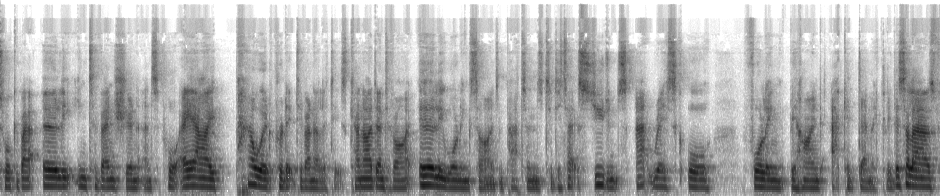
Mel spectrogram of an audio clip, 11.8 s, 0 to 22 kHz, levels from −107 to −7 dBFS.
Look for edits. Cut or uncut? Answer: uncut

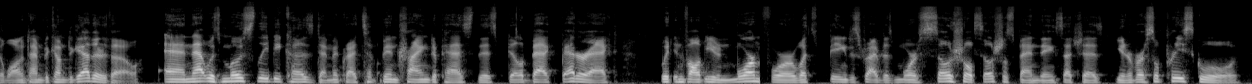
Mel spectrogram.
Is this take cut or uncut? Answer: cut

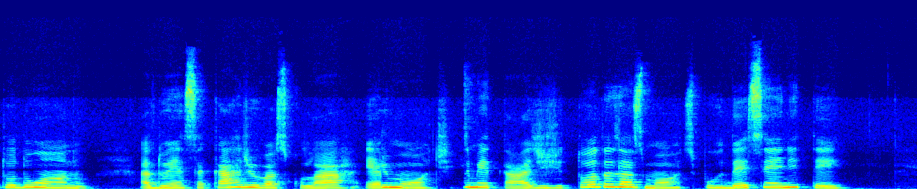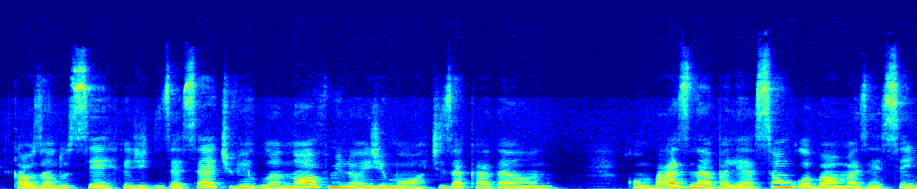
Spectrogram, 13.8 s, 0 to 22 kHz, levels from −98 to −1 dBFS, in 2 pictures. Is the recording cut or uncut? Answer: cut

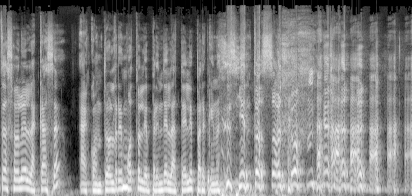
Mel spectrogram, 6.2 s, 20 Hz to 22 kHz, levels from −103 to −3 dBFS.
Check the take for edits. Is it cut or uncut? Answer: cut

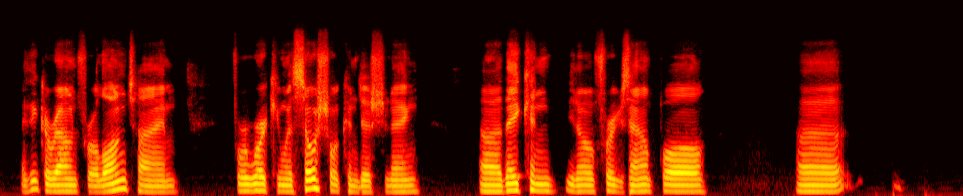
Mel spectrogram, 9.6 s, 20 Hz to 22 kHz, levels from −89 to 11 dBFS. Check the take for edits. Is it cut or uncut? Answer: uncut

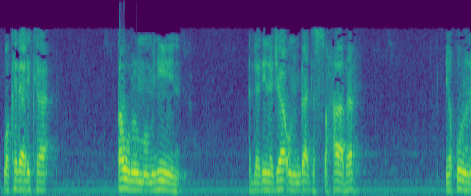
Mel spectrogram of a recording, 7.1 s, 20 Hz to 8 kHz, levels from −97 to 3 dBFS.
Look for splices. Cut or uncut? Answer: uncut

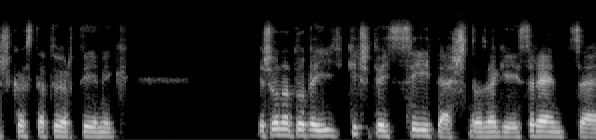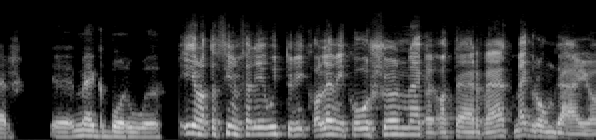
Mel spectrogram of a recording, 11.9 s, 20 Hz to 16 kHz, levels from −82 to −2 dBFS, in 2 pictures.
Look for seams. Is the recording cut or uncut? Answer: cut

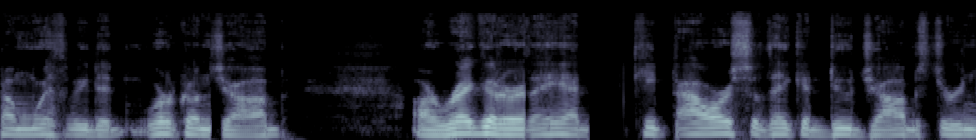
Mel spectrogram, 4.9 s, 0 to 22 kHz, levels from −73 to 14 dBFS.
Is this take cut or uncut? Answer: cut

